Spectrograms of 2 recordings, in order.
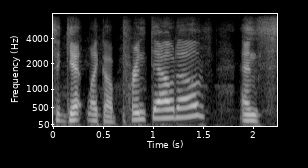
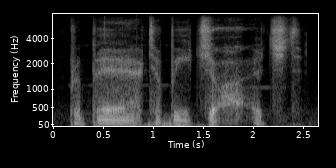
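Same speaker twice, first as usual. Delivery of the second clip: eerie creature voice, hushed, slow and drawn-out; 12 dB quieter than usual. Voicing a judging creature in the corner: creepy creature voice. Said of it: "I'm sure he has a creepy voice".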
